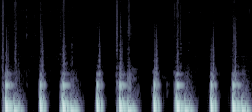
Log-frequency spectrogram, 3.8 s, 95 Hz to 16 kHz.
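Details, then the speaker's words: A third heart sound (S3 gallop), low-pitched: a regular heartbeat near 71 a minute with a soft extra thud after the second sound. "S3 being a low pitched sound is best heard with the bell of the stethoscope unlike others which can be heard with the diaphragm."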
